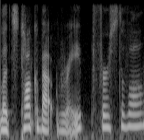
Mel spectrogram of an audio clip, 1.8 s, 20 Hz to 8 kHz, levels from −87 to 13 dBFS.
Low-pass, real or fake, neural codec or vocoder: 7.2 kHz; real; none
